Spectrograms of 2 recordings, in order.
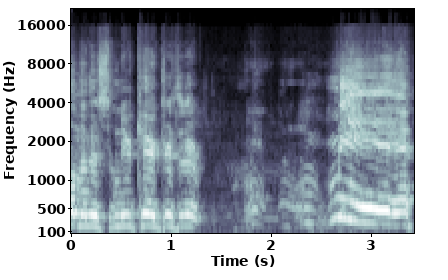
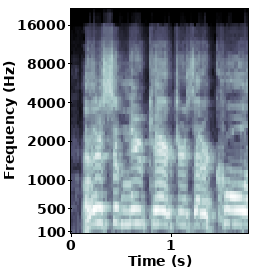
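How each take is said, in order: First: A quick run-up, then a high laughing "meh"; dismissive. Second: Lifts the pitch up high for the good ones; bright and hyped about cool characters; enthusiastic. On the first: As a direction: shrug off the lame ones with a laugh. Dismissing the other characters. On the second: Praising the new characters. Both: Real, not acted.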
